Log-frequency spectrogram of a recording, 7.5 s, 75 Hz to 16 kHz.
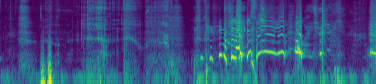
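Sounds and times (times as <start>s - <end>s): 
crunchy chewing recorded as ASMR: 0.0s - 3.7s
breathy voices: 0.0s - 4.1s, 5.7s - 7.5s
people laughing: 3.9s - 7.5s.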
